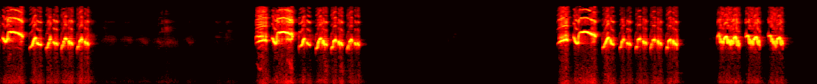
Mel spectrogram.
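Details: Lively orange-headed thrush, recorded as a lure to make others sing: four separate phrases of rapid, repeated whistled notes, each opening with a looping higher note, spaced by pauses of several seconds.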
